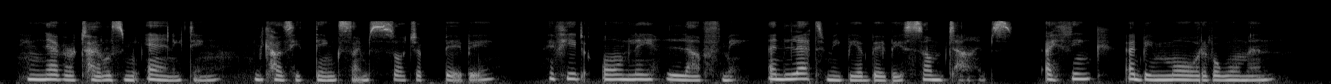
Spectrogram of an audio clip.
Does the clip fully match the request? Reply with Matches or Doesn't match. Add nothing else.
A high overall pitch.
Matches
